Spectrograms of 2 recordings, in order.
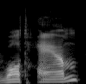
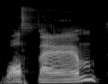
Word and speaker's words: Waltham: I've been saying her name wrong for the last year and a bit because I said Waltham and it's Waltham. It's very English, apparently.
